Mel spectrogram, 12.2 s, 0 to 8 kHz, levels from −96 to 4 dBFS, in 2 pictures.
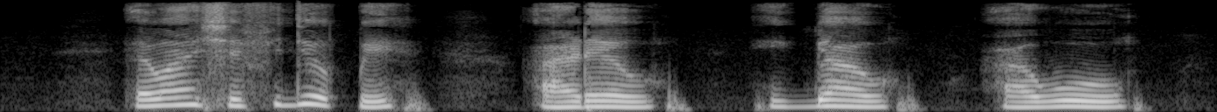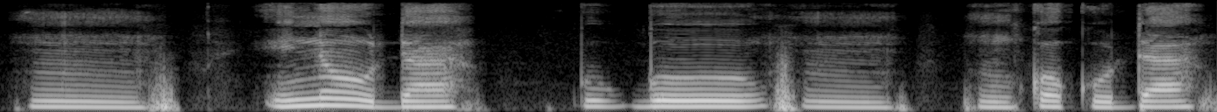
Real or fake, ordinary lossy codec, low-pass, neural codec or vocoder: real; AAC, 32 kbps; 7.2 kHz; none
